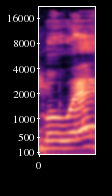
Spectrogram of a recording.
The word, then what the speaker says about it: Moet: It's Moet. Moet. Yes, Moet, darling. Oh. The T is silent.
